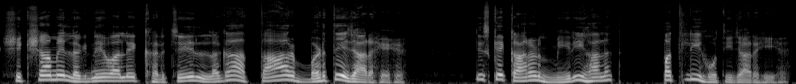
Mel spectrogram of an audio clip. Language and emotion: Hindi, sad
